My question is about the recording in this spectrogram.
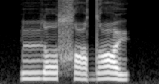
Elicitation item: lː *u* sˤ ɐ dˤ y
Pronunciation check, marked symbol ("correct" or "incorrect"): incorrect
